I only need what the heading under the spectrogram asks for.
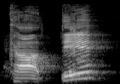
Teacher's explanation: a sílaba tônica é a última e não a a penúltima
